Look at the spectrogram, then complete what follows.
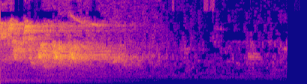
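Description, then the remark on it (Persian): High, bright bird chirps cluster in the first second and fade, with one more short chirp near the end, all set against a soft hissing outdoor background beside a river, with a breeze blowing. “صدای پرنده ها میرسه به گوشم.”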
